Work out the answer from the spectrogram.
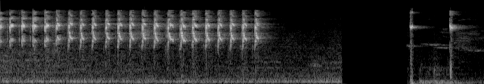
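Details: Lovebird in full chattering song, recorded as tutor material for magpie-robins: a fast, even run of harsh, high chirps, about seven per second for two and a half seconds, then silence and two lone sharp notes.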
